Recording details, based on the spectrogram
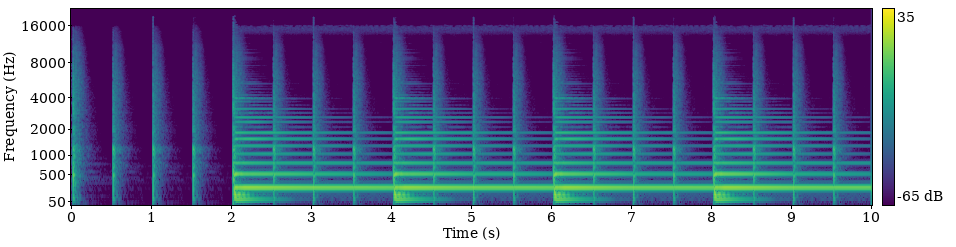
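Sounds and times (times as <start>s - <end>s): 
whole notes: 2.0s - 10.0s.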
